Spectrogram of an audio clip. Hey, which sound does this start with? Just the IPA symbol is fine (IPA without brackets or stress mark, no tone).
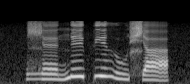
ɮ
